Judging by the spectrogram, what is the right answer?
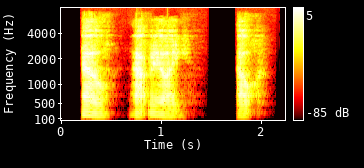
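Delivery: secretive, low, hushed half-whisper. After checking the room for eavesdroppers, a character answers the player: half-whispering. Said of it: "she whispers to you".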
